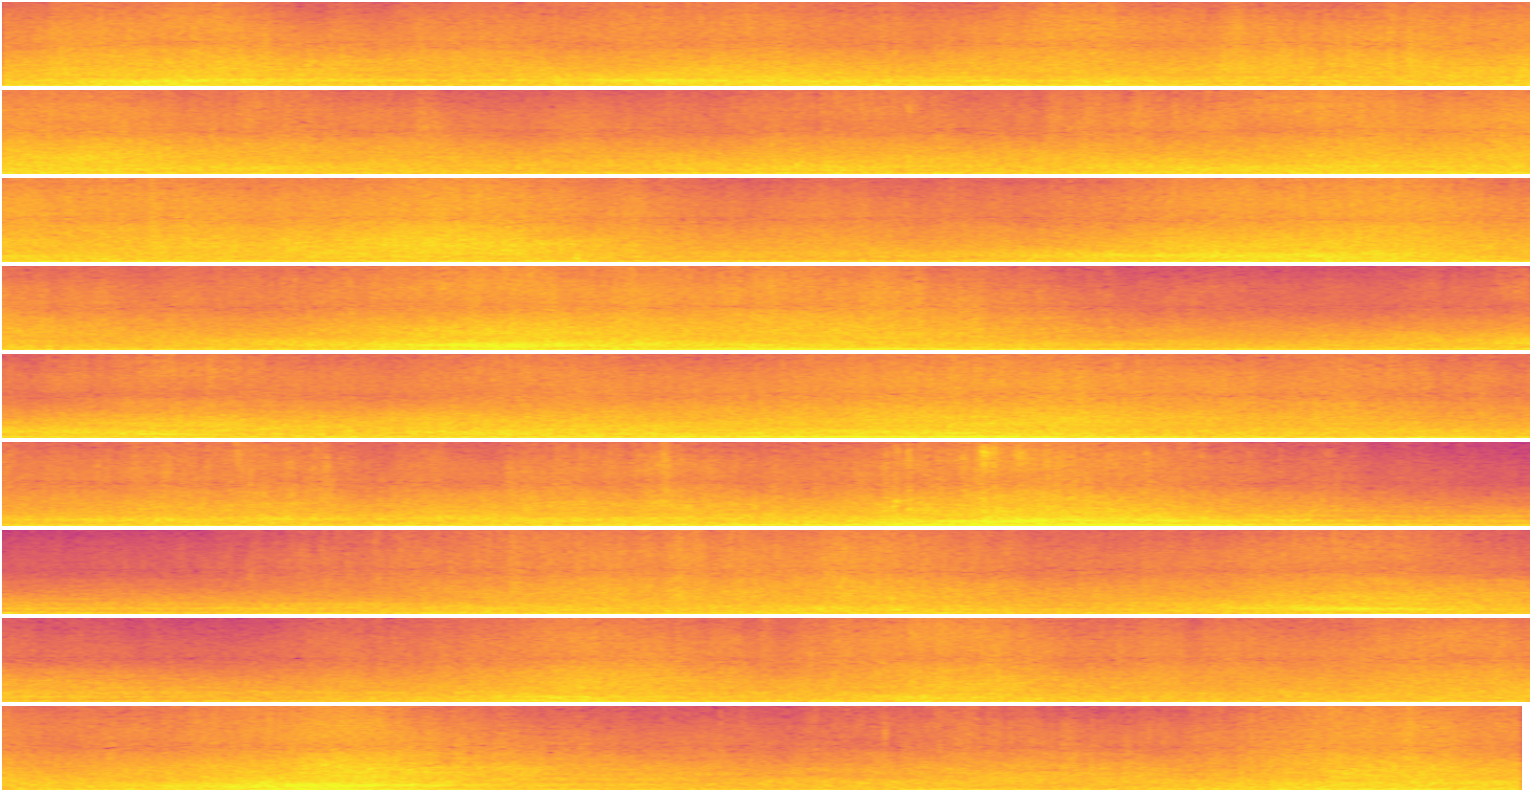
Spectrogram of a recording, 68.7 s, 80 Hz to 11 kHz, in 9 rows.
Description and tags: сars driving dirt 1
Cars driving on a dirt. Early spring. Oktyabrskiy bridge.
Recorded 31-03-2013.
XY-stereo.
Tascam DR-40, deadcat.
city, dirt, rumble, slush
